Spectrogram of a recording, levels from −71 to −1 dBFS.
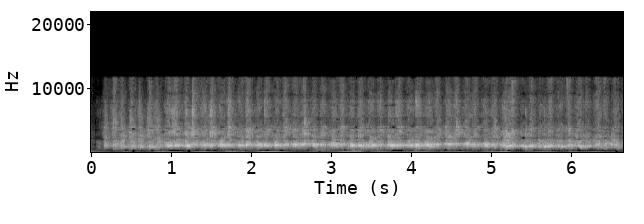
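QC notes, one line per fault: throughout: HE-AAC compression, heavy damage, gritty metallic treble, nothing above 11.8 kHz; likely copied lower bands rebuilt as highs, fitting about 16 kbps.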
